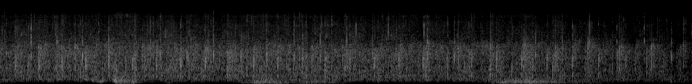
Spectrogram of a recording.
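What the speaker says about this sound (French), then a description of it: "J'aimerais que tous ensemble, on applaudisse la maire et qu'on ait une pensée pour Thomas et Nicolas." An audience at a 2024 conference on revitalising struggling territories breaks into sustained applause, a thick continuous clatter of many hands that holds steady for several seconds before easing slightly at the end.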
